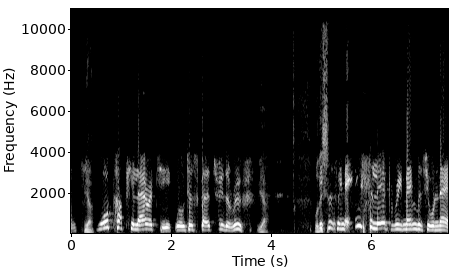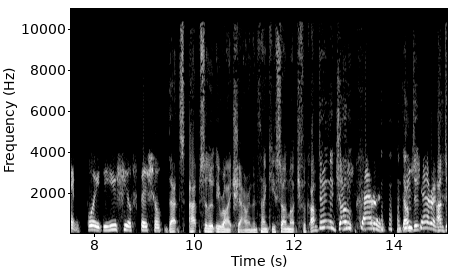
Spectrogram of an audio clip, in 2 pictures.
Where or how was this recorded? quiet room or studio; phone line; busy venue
phone line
